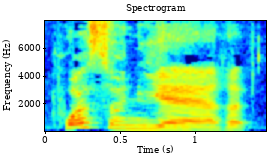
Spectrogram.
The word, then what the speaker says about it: poissonnière: Ici, on ne prononce pas le R. Poissonnier. Mais regardez ce mot. Poissonnière. Ici, on doit prononcer le R parce qu'il y a un E après le R.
